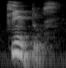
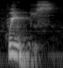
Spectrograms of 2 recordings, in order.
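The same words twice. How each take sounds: First: The U after the Q is silent. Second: The U after the Q is pronounced. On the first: The speaker calls it wrong. "se a gente fosse pronunciar como fosse o português" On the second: The speaker calls it right. "Mas no latim se pronuncia o U e o I"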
